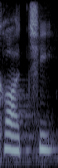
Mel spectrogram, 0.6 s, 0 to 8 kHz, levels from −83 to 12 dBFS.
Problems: none marked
